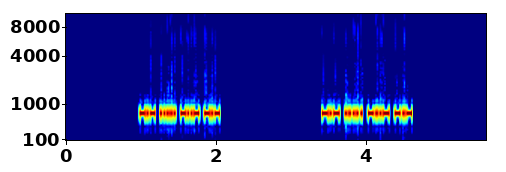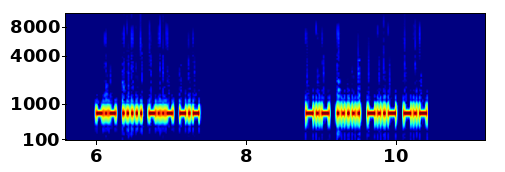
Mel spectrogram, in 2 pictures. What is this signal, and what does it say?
Morse code, heard as a keyed tone, about 43 wpm, 700 Hz. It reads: K5XK K5XK K5XK K5XK
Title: Speed Racing - USA 1x2 Call Signs 35wpm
